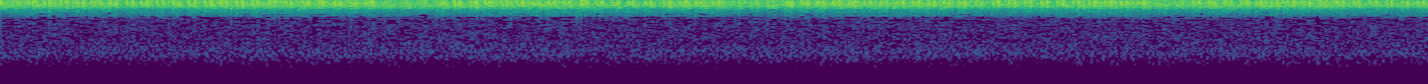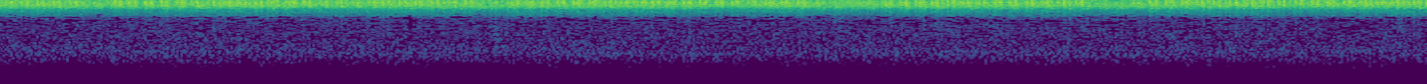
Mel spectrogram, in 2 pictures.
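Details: Crickets chirping, a sound made by stridulation as males rub one wing's toothed vein against the other; a steady, unbroken high-pitched shimmering trill with a fine pulsed texture throughout, and no other sounds.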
